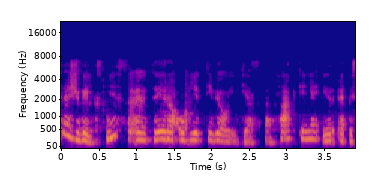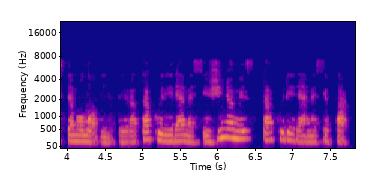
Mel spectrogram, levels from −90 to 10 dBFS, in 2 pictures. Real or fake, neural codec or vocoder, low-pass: real; none; 7.2 kHz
